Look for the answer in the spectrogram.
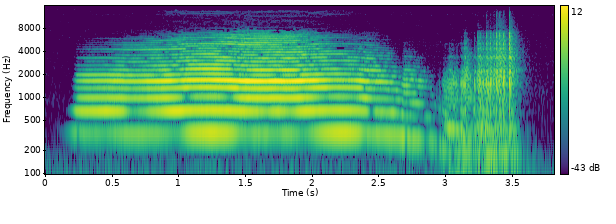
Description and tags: Door creaking.
Mic: Pro Audio VT-7
ADC: M-Audio Fast Track Ultra 8R
See more in the package doorCreaking
noise, creaking, door-creaking, door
